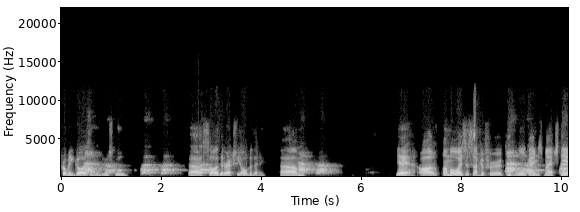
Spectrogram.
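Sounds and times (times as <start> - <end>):
speech: 0.0 - 1.4, 2.6 - 5.0, 6.7 - 10.1
dog barking: 0.3 - 3.2, 4.7 - 5.6, 8.9 - 10.1.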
